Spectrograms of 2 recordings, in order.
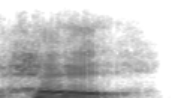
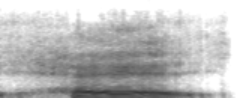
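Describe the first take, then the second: First: Retold yell. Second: Commanding yell. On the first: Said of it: "I yelled at it". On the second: Retold or imitated. Hunter retelling commanding the creature to stop, mock drill-instructor bark. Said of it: "in a more commanding voice".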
